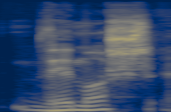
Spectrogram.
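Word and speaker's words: Vilmos: Ja, der gute Mann, und ich versuche ihn richtig auszusprechen, heißt Wilmos Siegmond, wird er so ausgesprochen? – Wilmos, genau.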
